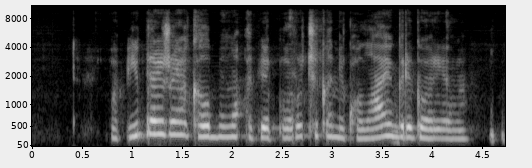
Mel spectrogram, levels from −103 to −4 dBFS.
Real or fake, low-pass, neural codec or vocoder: fake; 9.9 kHz; codec, 24 kHz, 3 kbps, HILCodec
